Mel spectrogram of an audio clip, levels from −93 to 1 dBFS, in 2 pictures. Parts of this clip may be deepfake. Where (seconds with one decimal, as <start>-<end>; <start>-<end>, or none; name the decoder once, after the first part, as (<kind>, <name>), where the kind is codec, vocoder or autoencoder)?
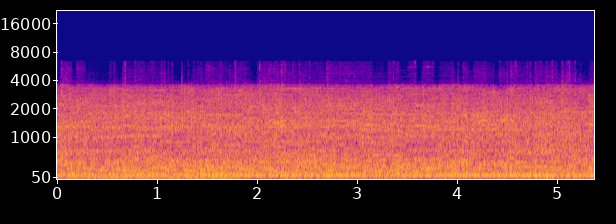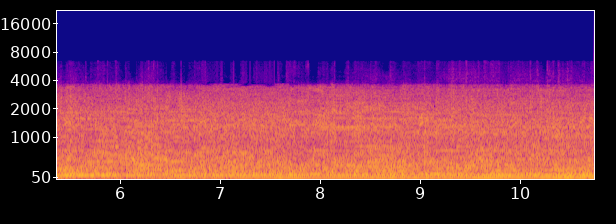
0.0-6.8 (codec, SNAC); 7.7-10.7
